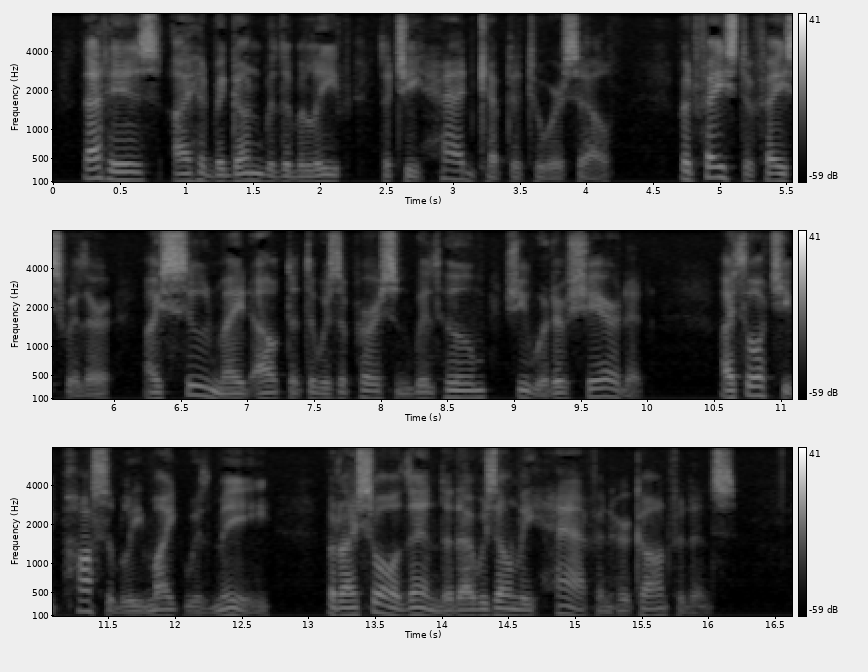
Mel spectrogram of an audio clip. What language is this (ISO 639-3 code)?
eng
